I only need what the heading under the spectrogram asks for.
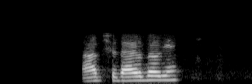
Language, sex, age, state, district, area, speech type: Hindi, male, 18-30, Madhya Pradesh, Harda, urban, conversation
